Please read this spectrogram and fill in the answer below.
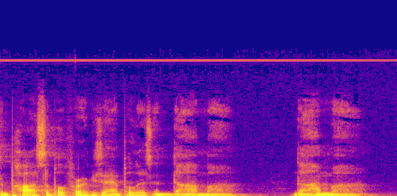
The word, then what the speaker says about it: Dhamma: And then H as in hot or have should always be pronounced. So do try to pronounce all H's in Dhamma, Buddha, Sangha. And that's always difficult because, as I said before, in English we usually just skip over H's when they're next to a consonant. So Buddha, Dhamma, Sangha.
